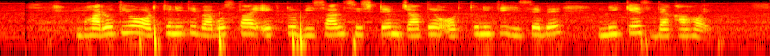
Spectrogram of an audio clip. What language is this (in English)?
Bangla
